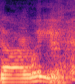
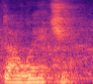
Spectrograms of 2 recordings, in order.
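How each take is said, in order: First: The name is said the Oklahoma way. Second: The name is said the Choctaw way. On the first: "them Oklahoma hillbillies turned it into Darweta" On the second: "the Choctaw pronounce it Dawetcha"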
